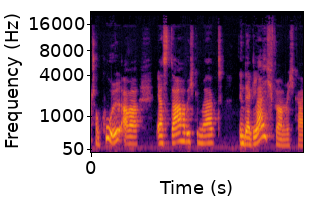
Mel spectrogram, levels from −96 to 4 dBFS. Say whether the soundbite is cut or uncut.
uncut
